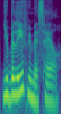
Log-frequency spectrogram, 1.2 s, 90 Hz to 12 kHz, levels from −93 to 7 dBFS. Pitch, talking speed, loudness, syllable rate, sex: 190 Hz, 245 wpm, -16 LUFS, 6.2 syllables/s, female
